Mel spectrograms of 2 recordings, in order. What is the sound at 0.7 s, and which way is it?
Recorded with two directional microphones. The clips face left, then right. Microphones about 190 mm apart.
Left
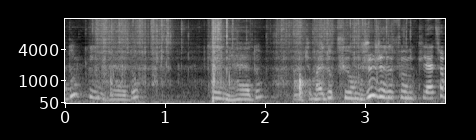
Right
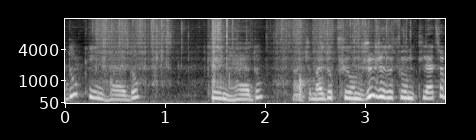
A woman's voice, 65° right (ahead or behind).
